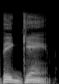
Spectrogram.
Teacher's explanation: And gemination is twinning sounds, where a word ending in a consonant meets a word starting with that exact same consonant, like big game. You just hold the G a little longer instead of saying it twice.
